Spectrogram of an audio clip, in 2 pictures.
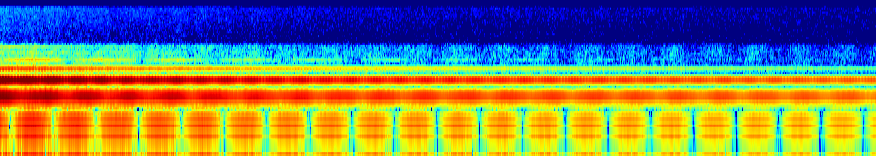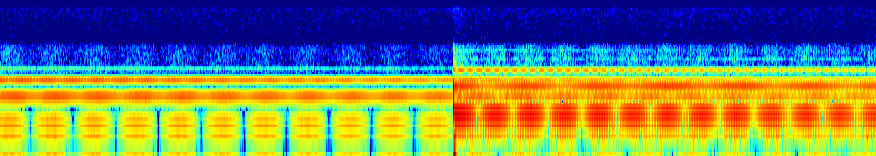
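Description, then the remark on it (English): A couple of Tibetan singing bowls, heard over a phone line, ring out with long, shimmering tones that pulse and waver as they slowly fade, then a second bowl is struck, adding a deeper sustained hum. No one speaks. “I have a couple of Tibetan singing bowls here, so I'll play them right now for you.”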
